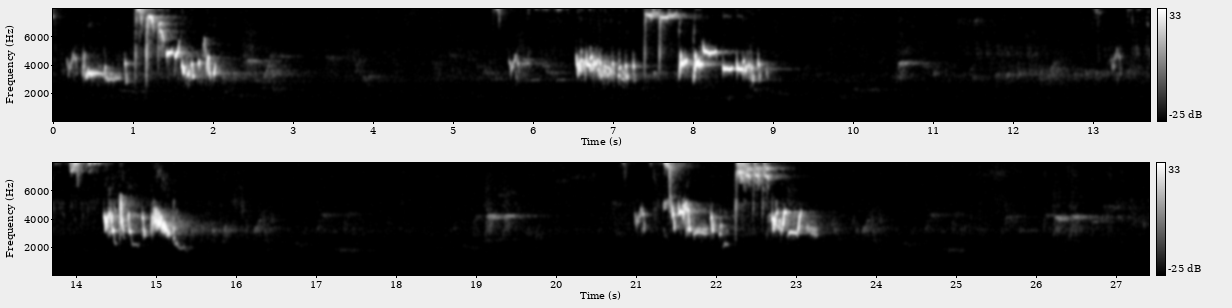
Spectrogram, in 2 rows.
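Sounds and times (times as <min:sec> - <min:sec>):
European robin Erithacus rubecula singing: 0:00.0 - 0:09.2, 0:10.0 - 0:17.6, 0:20.7 - 0:27.4.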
